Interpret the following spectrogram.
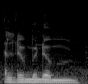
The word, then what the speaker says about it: aluminium: going to say alumin aluminium so be feel free to comment in the in the comment section that it's fix it is an American corporation and therefore it should be pronounced aluminum but I'm not going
